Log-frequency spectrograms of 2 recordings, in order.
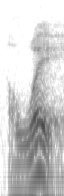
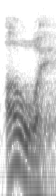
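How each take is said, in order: First: Away with moderate weight on its second syllable; Away, the second syllable only modestly stressed; lighter stress. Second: Away with a heavy, drawn-out second syllable; away, exaggerated stress on -way; greater stress. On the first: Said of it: "stressed or unstressed to a greater". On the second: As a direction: lean hard and long on the -way of away. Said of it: "to a greater or lesser degree". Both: Shown as a demonstration.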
